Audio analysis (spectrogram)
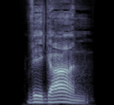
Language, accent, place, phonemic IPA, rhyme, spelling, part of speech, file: German, Germany, Berlin, /veˈɡaːn/, -aːn, vegan, adjective, De-vegan.ogg
- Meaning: vegan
